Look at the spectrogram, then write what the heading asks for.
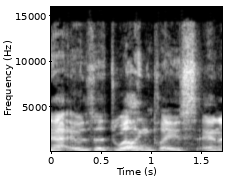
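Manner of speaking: usual speaking voice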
